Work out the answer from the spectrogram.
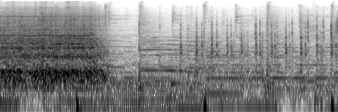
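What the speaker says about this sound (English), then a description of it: "It's gonna grind the right amount of beans into my portafilter." A Breville conical burr grinder on a Breville Dual Boiler espresso machine grinds coffee beans into a portafilter, a loud dense whirring for about a second, then quieter mechanical rattling and tapping.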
